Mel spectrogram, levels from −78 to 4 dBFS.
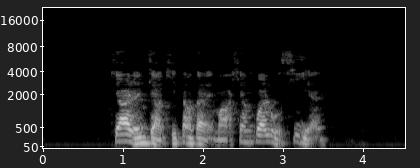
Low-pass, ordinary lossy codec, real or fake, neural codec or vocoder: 7.2 kHz; MP3, 48 kbps; fake; codec, 16 kHz, 16 kbps, FreqCodec, larger model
